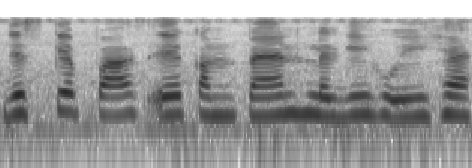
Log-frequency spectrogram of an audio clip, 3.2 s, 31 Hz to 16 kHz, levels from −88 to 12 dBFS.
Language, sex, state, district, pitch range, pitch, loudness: Hindi, male, Punjab, Fazilka, 220-230 Hz, 225 Hz, -14 LUFS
